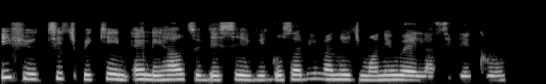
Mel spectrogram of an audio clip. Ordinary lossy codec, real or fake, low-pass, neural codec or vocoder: none; real; 7.2 kHz; none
